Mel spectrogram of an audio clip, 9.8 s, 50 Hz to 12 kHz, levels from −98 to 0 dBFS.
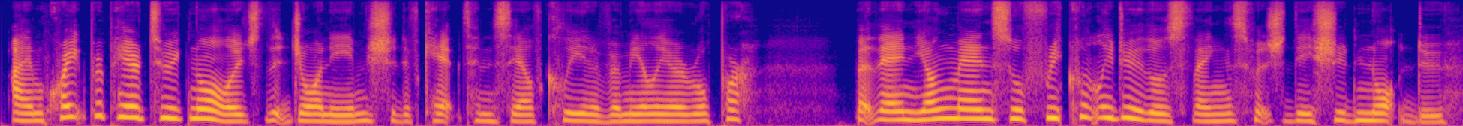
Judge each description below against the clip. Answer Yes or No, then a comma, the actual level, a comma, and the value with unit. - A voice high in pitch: Yes, high, 210 Hz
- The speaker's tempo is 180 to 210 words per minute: Yes, average, 190 wpm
